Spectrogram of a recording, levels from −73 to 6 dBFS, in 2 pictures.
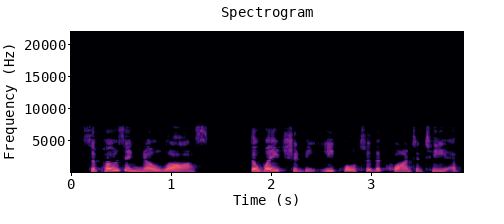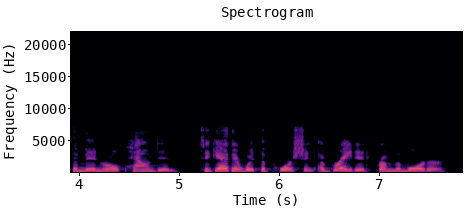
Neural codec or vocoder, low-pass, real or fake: none; 7.2 kHz; real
